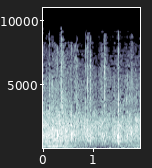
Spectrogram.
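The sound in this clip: An audience applauds as a panel moderator is welcomed at an evening talk. The clapping is dense, steady and continuous from start to end.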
